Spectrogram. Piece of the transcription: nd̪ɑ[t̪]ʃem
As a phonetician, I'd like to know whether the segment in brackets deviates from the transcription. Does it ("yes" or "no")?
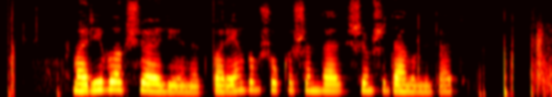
no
